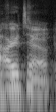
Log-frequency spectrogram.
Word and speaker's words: Artaud: Yeah, Artaud. – Okay, I guess the D is silent.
